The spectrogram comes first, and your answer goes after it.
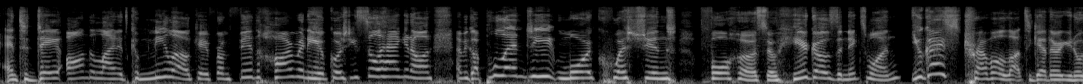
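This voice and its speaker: A woman's voice: high-pitched, fairly bright tone, no room sound. A woman hosting radio in an upbeat presenting style, bubbly and effusive as she does a celebrity interview. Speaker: radio host. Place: radio studio. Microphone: studio broadcast microphone.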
